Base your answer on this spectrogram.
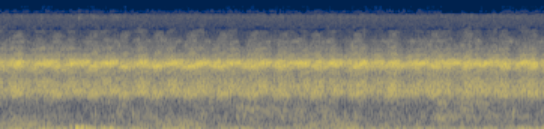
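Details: Dense chorus of many frogs calling from a rice paddy just after rice planting, a steady overlapping mass of rapid raspy croaks with bright bands in two pitch layers, no pauses throughout, faint low rumble underneath.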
